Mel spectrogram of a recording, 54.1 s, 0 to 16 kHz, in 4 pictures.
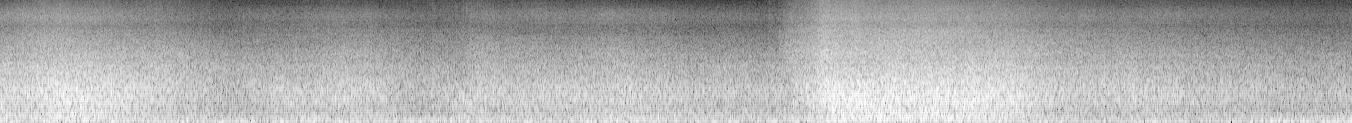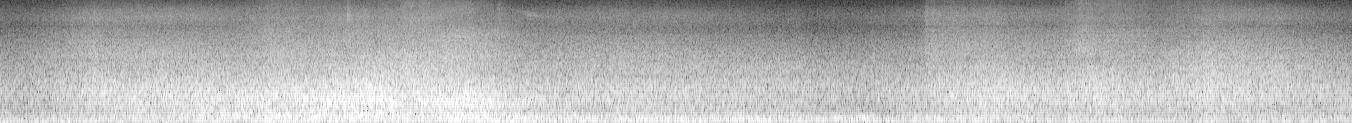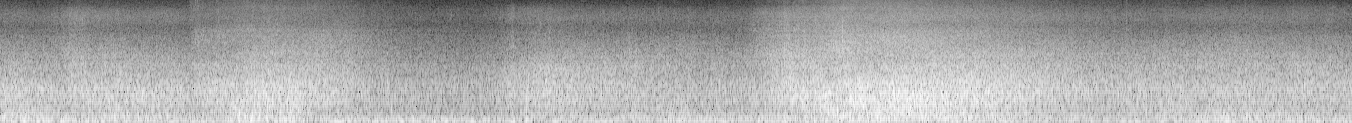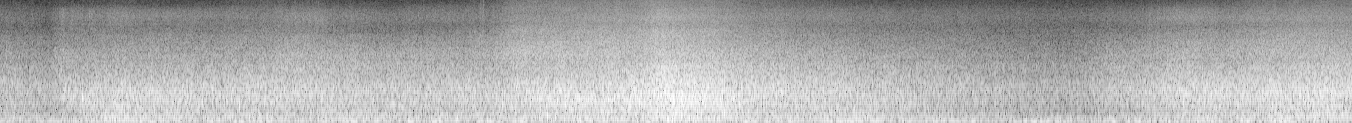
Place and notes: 枋山鄉中山路三段, Fangshan Township - Late night seaside
Late night seaside, traffic sound, Sound of the waves
Zoom H2n MS+XY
